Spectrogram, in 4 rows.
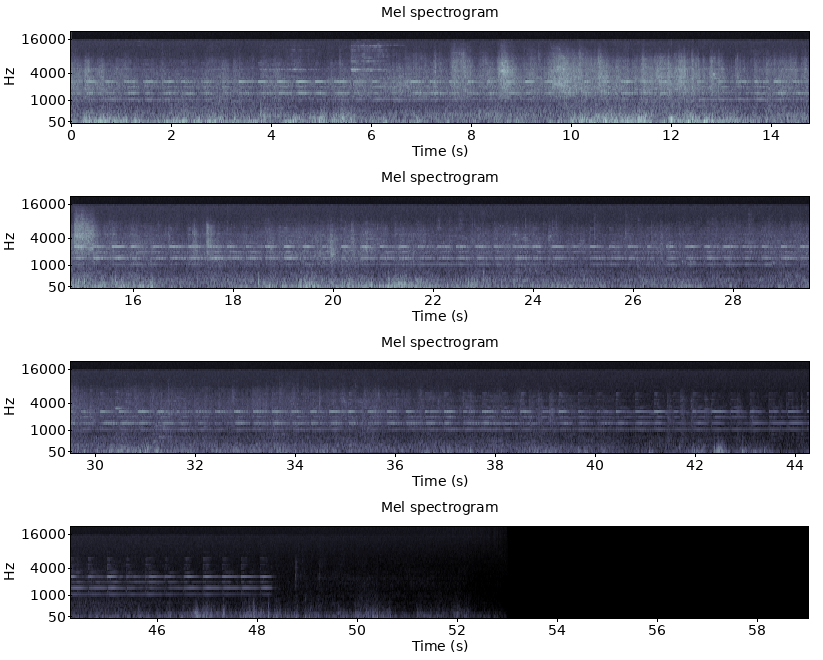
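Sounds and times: crossing warning bell ringing: 0.0 - 48.4
freight train rumbling past: 0.0 - 49.3.

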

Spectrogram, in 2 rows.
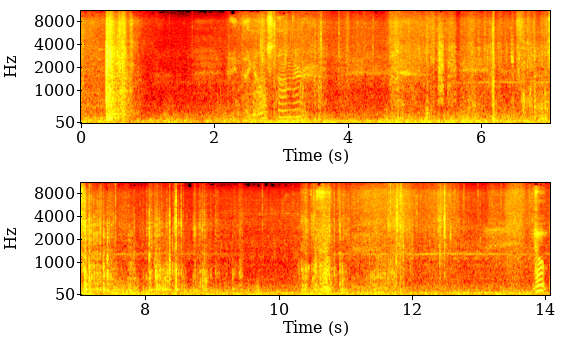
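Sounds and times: steady low rumble: 0.0 - 14.0
cardboard and plastic rustling: 4.6 - 9.6, 10.3 - 13.9.

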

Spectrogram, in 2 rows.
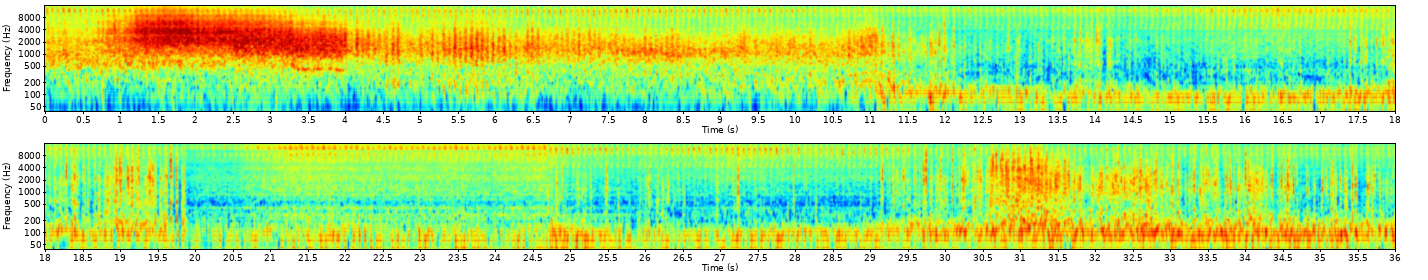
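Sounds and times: rushing noise: 0.0 - 5.3
helicopter rotor beat: 0.0 - 36.0.

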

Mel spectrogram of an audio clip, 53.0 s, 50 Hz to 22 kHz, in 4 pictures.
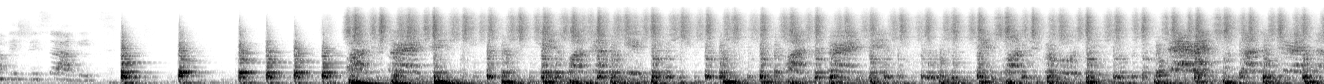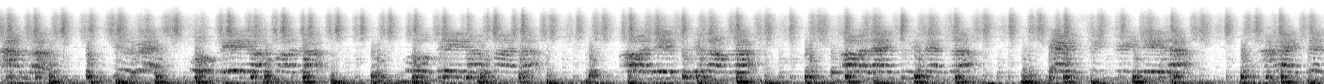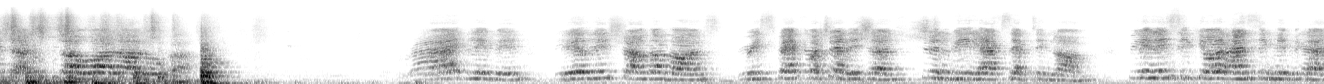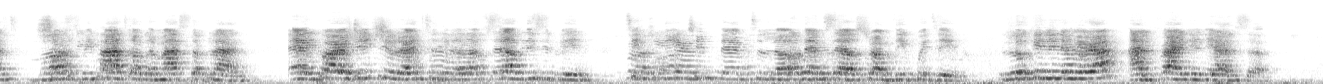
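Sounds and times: fast percussion beat: 1.2 - 29.1
girls singing together: 3.5 - 6.9, 7.6 - 28.6, 30.6 - 52.5.

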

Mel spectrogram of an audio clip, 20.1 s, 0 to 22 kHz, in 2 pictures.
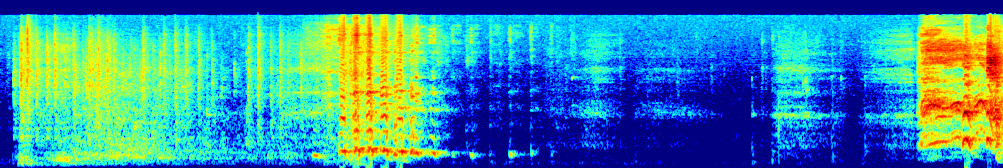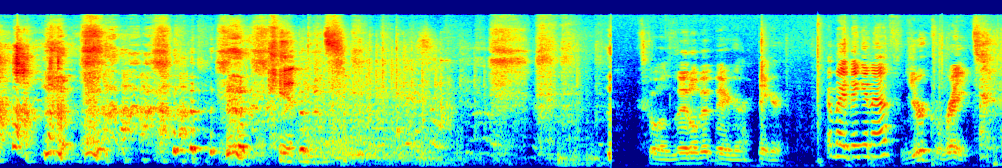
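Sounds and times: door swinging open: 0.0 - 4.3, 11.6 - 16.2
man laughing loudly: 3.3 - 5.4, 9.2 - 12.7.

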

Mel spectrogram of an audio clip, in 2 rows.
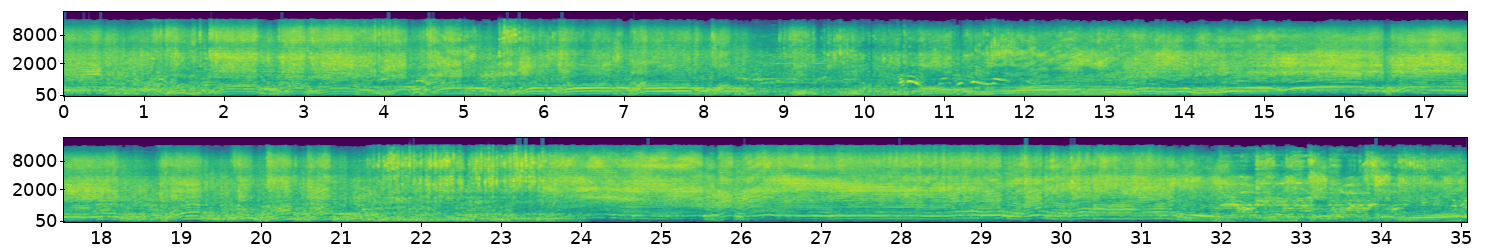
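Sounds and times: truck engines revving hard: 0.0 - 35.0.

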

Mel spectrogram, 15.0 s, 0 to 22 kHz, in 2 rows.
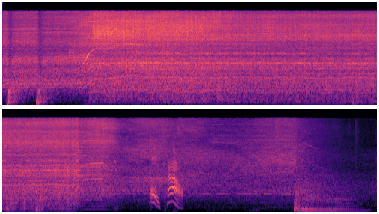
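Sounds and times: chainsaw cutting wooden beam: 0.0 - 10.4
shop vacuum running: 0.0 - 14.4.

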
